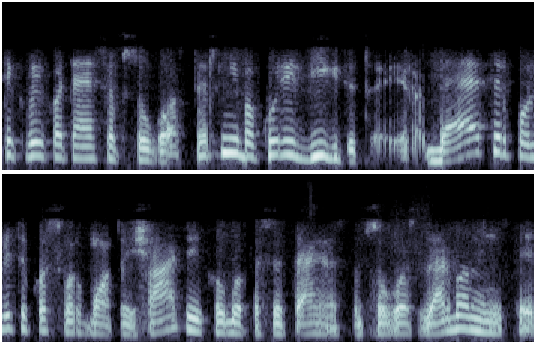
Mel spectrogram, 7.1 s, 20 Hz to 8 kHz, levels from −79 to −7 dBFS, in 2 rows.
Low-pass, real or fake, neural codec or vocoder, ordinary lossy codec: 7.2 kHz; real; none; AAC, 32 kbps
